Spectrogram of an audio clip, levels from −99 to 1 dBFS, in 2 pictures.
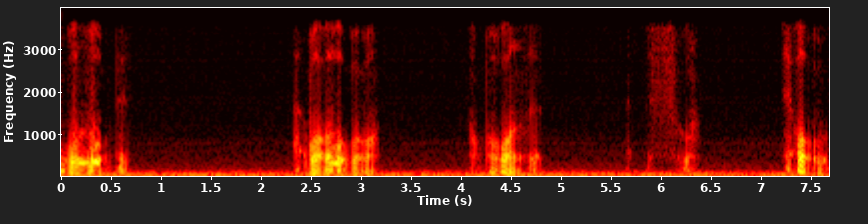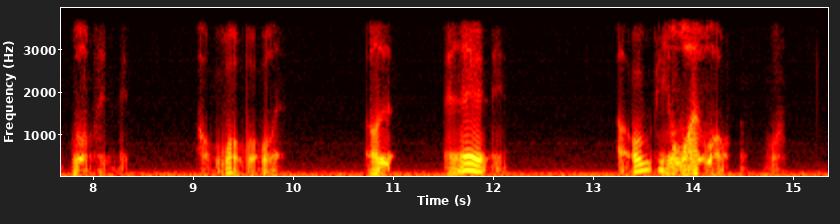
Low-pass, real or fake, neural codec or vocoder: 3.6 kHz; fake; autoencoder, 22.05 kHz, a latent of 192 numbers a frame, VITS, trained on many speakers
